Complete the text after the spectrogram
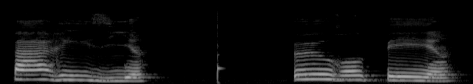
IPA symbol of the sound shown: ɛ̃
